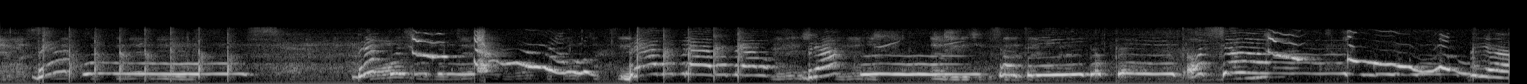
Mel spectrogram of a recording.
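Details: Indoor Lhasa Apso Shih Tzu dog howling and yelping in broken, swooping tones mixed with short sustained wails, interleaved with a person's encouraging voice and sharp clicks throughout.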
